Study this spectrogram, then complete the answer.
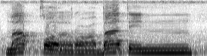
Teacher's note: میم زبر قاف مقو، را زبر را، مقرا، با زبر با، مقربا، تا دو زیر تن، مقرباتن۔ قاف کو پر ادا کیا، قلقلہ بھی کیا، را کو پر ادا کیا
